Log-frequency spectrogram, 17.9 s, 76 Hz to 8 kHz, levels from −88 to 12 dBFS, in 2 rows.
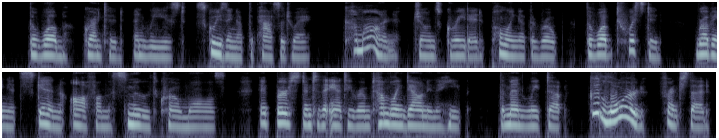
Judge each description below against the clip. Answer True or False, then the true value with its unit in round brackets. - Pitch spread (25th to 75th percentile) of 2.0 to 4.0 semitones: True (2.6 semitones)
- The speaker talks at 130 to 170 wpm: True (160 wpm)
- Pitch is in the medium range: True (180 Hz)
